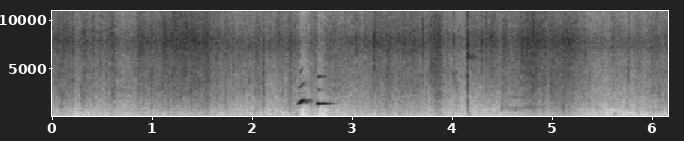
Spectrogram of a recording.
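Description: A short bird call about two and a half seconds in, a quick rising chirp then a brief held note, over a steady high hiss. A sharp knock sounds about four seconds in.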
